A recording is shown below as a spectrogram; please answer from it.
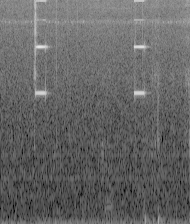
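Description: Two short, high electronic beeps from a drone lost-model buzzer, about two seconds apart, fairly faint against a quiet background hiss.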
